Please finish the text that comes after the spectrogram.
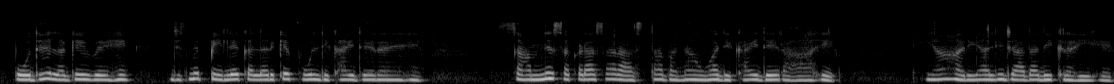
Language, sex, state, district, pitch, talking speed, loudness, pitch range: Hindi, female, Bihar, East Champaran, 220 Hz, 165 wpm, -28 LUFS, 210-230 Hz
